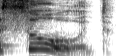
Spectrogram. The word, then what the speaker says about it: sword: The sword. Again, no W. Not sword. Sword. It's sword. Sword. Only sword.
